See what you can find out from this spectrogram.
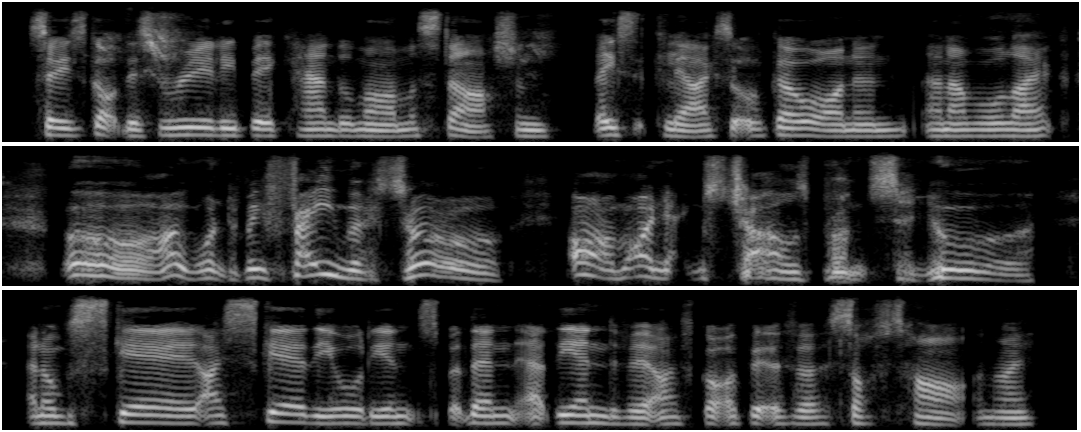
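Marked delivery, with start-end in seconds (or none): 5.7-10.6 slow, scary, drawn-out stage character voice. Doing a stage persona for another speaker: Charles Bronson impression. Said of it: "give you impersonations of all of them".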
